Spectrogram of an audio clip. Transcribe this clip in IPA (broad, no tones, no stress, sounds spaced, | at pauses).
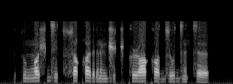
tʷ ɛ ŋ ɔ ʃ d͡z i t͡s sʷ ɪ qʷ i r ə̃ d͡ʒ ʊ t͡ʃ k ɹ ɒ k ɔ d͡z u d͡z ə̃ t͡s ə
